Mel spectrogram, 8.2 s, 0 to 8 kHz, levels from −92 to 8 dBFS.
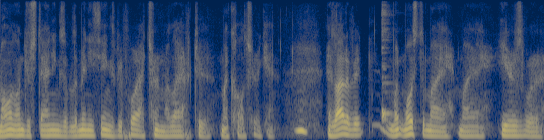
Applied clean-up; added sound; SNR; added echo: none; Cowbell; 14 dB; none.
